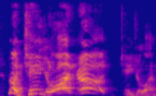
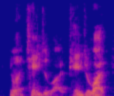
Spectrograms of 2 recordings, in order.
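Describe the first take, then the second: First: High, loud sarcastic parody of the speaker; mocking hype shout. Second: Low, soft sarcastic repeat to himself; mocking mutter. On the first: Driving around parodying the speaker, high mock shout. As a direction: ham up the slogan to ridicule it. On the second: Driving around mocking the speaker, low soft mutter. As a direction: grumble the slogan under your breath. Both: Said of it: "I'm driving around Bellevue going".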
